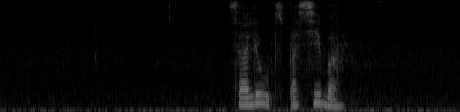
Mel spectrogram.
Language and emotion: Russian, positive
